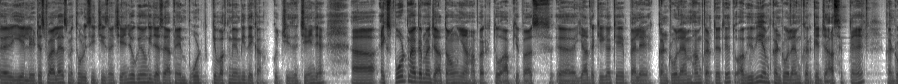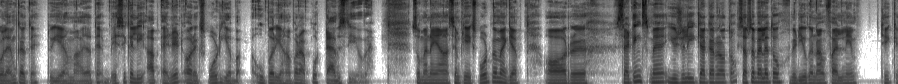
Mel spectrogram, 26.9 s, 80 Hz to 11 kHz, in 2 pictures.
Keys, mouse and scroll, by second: 5.7 click, 8.5 click, 11.8 click, 12.7 ctrl+m, 14.9 click.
